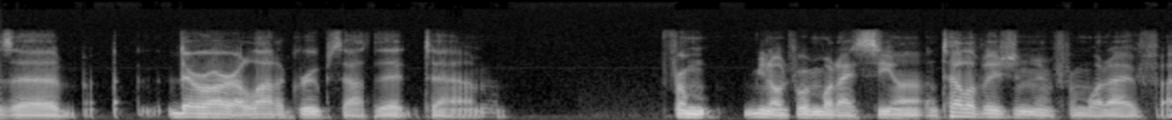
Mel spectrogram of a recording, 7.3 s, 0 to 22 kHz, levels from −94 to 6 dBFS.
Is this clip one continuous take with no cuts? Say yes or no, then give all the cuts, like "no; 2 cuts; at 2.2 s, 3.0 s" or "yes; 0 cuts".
no; 2 cuts; at 2.3 s, 4.9 s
